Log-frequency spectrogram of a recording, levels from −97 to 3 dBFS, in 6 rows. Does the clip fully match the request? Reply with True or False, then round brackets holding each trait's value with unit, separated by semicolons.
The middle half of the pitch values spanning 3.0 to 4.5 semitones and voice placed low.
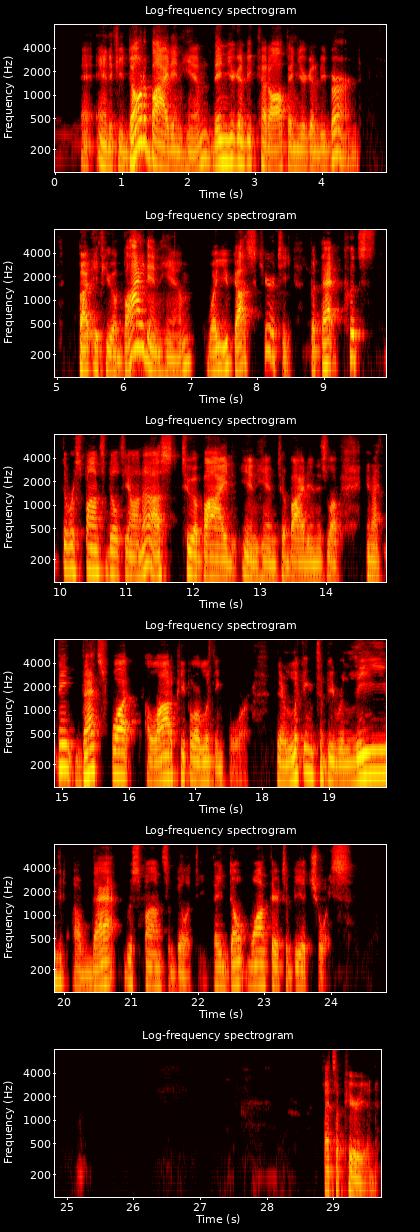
False (5.0 semitones; 115 Hz)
